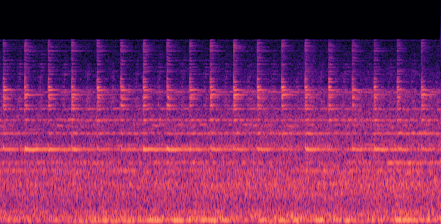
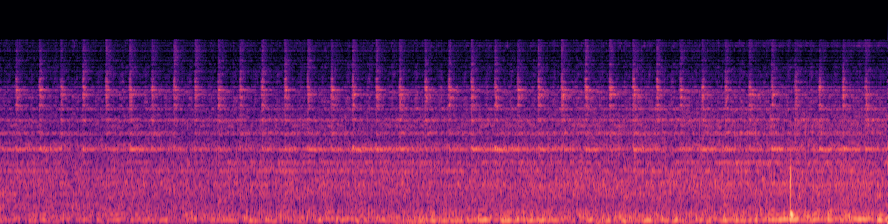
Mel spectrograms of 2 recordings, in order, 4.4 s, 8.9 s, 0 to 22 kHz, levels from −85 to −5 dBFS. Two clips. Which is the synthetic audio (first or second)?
second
